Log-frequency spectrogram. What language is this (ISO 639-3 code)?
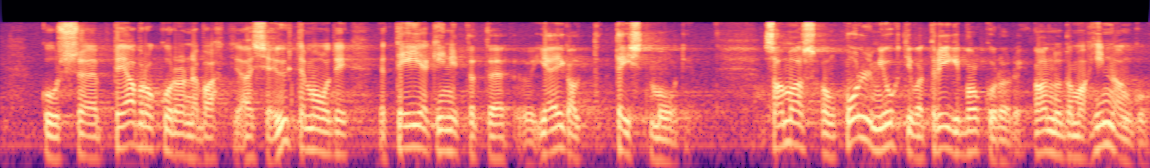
est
